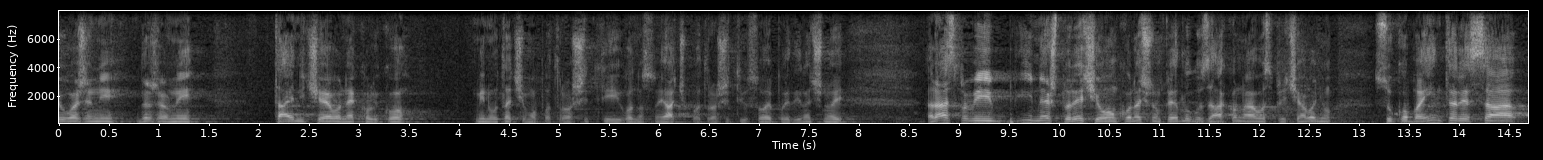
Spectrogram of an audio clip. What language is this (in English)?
Croatian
